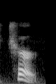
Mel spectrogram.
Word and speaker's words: chert: Well, how do you pronounce it anyway? – Chert. Okay. C-H-E-R-T.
